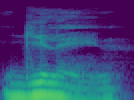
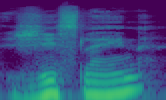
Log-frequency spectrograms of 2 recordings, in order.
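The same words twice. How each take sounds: First: The name is said with British pronunciation. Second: The name is said with French pronunciation. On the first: "the British pronunciation, uh, British pronunciation uh, is indeed Ghislaine" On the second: "French would be Gil, Ghislaine"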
